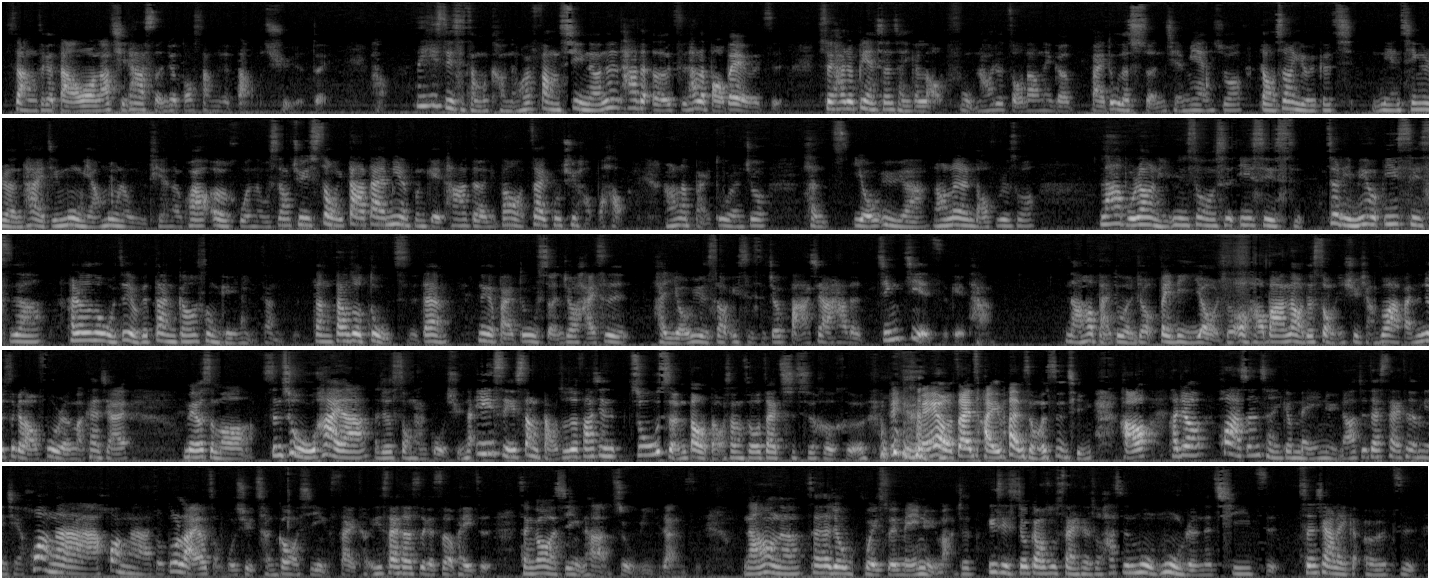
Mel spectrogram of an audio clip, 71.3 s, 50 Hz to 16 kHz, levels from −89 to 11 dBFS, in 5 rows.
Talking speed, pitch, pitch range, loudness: 315 characters per minute, 210 Hz, 190-245 Hz, -28 LUFS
